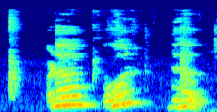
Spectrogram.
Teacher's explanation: झटके के साथ फेंकना मतलब हमारी जीभ जो है ऊपर जाएगी, फिर एक झटके के साथ नीचे आ जाएगी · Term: उत्क्षिप्त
